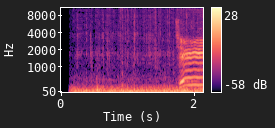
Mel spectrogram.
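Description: A large open bonfire roaring with faint crackles, cutting in abruptly just after a moment of silence. Near the end a man shouts a long, triumphant 'Sì!' over it.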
